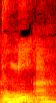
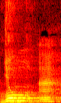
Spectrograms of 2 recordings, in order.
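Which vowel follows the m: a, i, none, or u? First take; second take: i; none. First: The m is followed by an i vowel. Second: The m is followed by no vowel. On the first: "bisa kasrah" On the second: "bisa sukun"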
